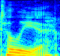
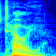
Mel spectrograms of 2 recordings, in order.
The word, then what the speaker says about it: Talia: It's Talia, right? Not Talia. Yeah, it's Talia.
